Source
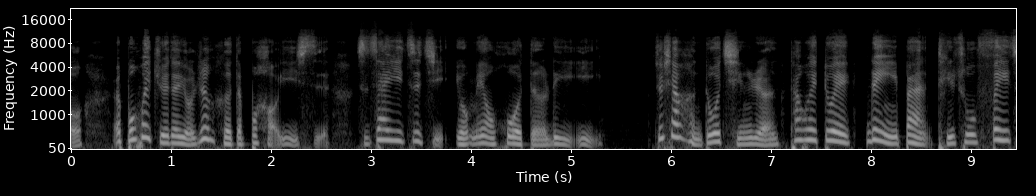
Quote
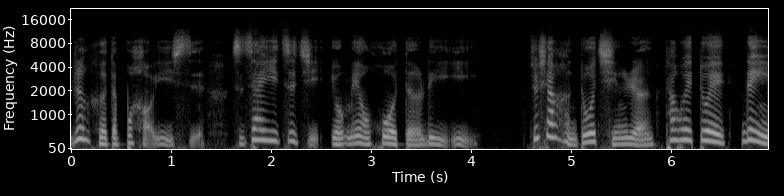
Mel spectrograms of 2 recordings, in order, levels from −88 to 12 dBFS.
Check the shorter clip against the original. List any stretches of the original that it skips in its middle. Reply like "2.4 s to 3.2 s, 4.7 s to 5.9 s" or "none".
none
